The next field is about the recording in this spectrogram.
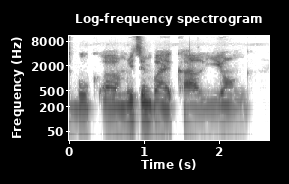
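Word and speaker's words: Jung: um written by car Yong is it Jong I usually call it y because they J pronounce it why so car I think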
